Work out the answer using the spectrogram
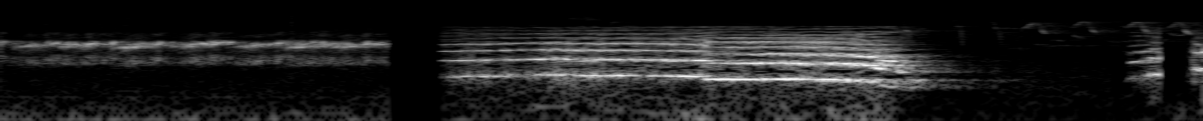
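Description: A steady, dense chorus of frogs calling, which cuts off about two seconds in. After a brief silence, an elephant trumpets loudly for about two seconds, its pitch sliding slightly down, and a few short high calls follow near the end.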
